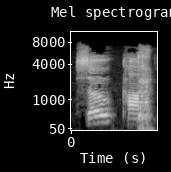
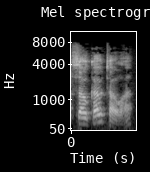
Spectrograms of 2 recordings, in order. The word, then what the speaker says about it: SOHCAHTOA: And it's important to pronounce that ka instead of ko. In other words, it's not Sohcahtoa, because if you pronounced it like that, you might stick an O in there.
